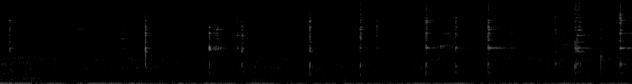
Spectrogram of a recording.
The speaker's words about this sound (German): Ich nehme den Teller mit den Chilis. Ich schiebe die Chilis mit dem Messer von dem Teller in die Pfanne.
